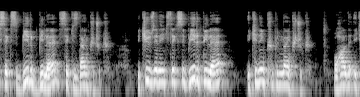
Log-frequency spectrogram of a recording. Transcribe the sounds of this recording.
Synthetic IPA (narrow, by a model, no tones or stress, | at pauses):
secʰi̥sibiɾbilʲɛse̞cʰizd̪æncʰyt͡ʃʰy̥c | icʰiyze̞ɾiicʰseci̥sibiɾbilʲɛ | icʰinincʰypʰynd̪æncʰy̥t͡ʃʰyc | oɦalʲd̪ɛʔic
